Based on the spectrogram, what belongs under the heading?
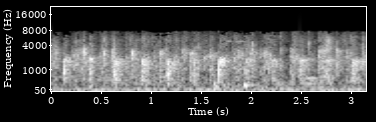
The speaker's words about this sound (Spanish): Desde este programa queremos sumarnos de forma simbólica a esos aplausos.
